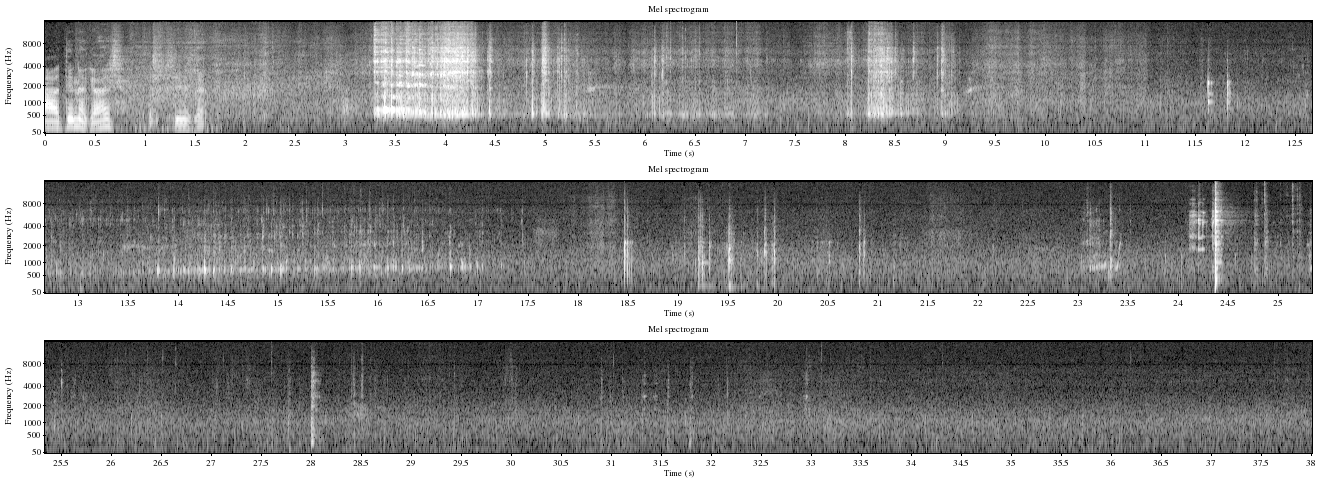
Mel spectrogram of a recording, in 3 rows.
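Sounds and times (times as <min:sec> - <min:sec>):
sharp clinks: 0:03.3 - 0:05.4
water pouring into container: 0:12.5 - 0:17.3.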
